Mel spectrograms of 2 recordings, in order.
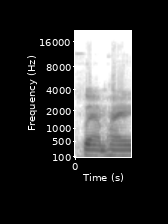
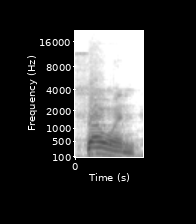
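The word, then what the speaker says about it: Samhain: notes and I never I've always called it Sam ha but when I started you know delving back into it that it's always being pronounce sewing and I'm like H that makes sense yeah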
